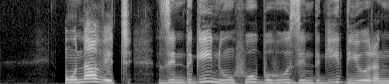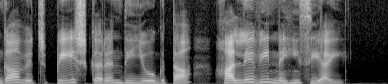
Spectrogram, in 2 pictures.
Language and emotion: Punjabi, neutral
